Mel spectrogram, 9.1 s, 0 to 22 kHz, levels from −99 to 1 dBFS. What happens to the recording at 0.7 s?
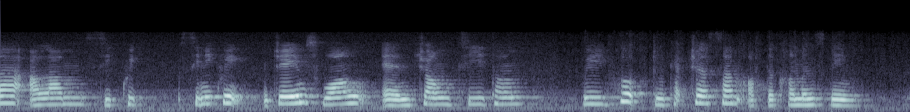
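Nothing goes wrong at 0.7 s; the speech carries on intact through that moment with no dropout, click or distortion.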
